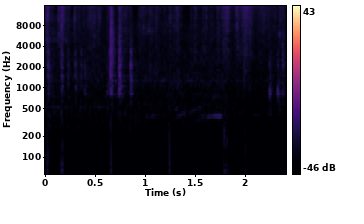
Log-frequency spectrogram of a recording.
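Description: Quiet handling of a clear plastic bag wrapped around eggplant: a few scattered soft clicks and crinkles, with a faint short tone about midway.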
